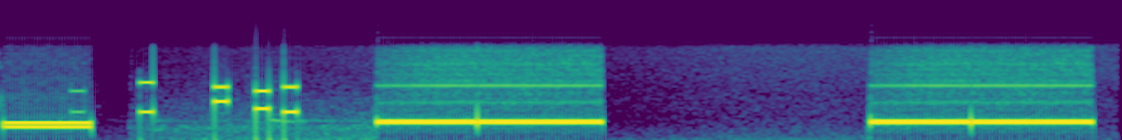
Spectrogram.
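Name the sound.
telephone being dialed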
